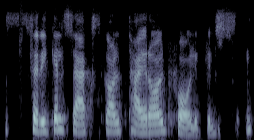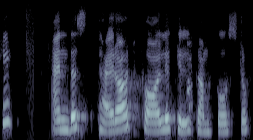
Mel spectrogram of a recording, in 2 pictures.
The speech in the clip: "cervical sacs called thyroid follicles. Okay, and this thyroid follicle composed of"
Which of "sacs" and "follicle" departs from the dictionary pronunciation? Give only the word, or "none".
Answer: none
